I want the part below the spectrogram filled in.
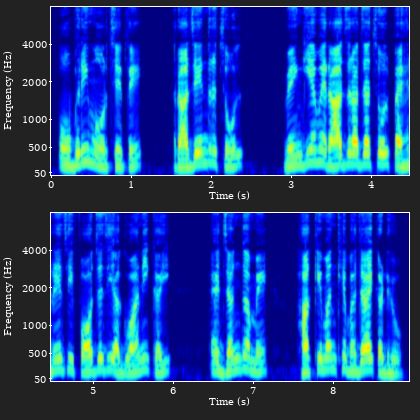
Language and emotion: Sindhi, neutral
